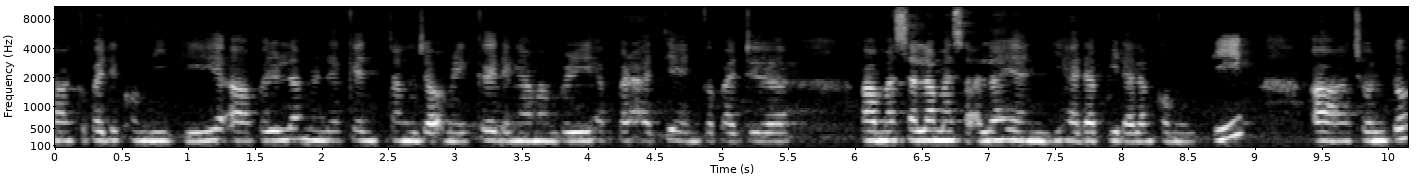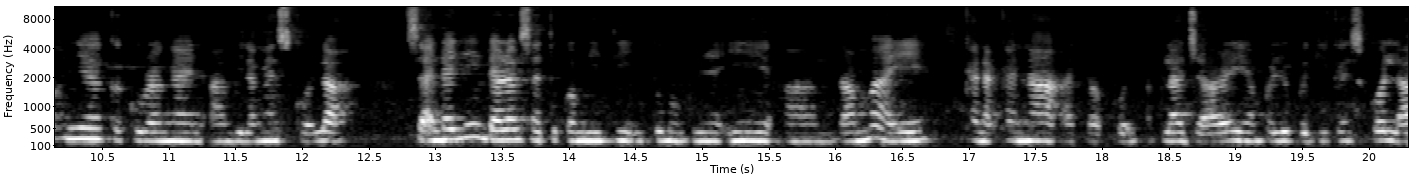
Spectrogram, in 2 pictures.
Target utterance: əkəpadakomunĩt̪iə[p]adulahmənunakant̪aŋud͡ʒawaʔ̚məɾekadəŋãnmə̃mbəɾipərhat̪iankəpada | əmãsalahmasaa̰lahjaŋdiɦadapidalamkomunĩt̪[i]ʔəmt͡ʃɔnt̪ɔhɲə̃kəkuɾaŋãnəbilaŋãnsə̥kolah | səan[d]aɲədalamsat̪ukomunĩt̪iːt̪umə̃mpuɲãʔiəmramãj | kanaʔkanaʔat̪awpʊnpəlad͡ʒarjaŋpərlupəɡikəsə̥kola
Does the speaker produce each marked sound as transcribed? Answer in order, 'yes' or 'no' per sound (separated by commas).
yes, yes, yes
